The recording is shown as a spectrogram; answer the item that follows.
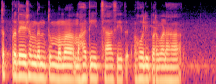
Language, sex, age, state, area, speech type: Sanskrit, male, 18-30, Haryana, rural, spontaneous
